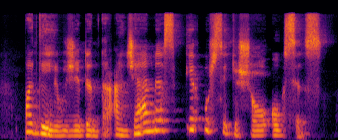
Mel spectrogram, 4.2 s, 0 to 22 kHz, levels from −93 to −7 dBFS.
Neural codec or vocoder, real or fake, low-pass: codec, 32 kHz, 1.9 kbps, SNAC; fake; 14.4 kHz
